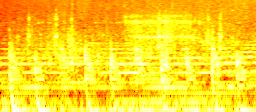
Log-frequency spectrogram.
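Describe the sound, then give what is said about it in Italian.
A loud, continuous roar of an artificial stormy sea whipped up over a boat, with heavy waves surging and crashing in quick succession over a deep rumbling wash of wind and water, unrelenting. “Credo che circoscriveremo la tempesta sopra la barca.”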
